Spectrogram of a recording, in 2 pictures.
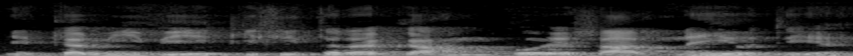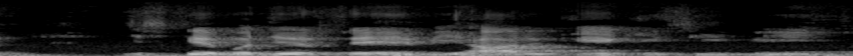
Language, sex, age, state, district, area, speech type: Urdu, male, 45-60, Bihar, Darbhanga, urban, spontaneous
